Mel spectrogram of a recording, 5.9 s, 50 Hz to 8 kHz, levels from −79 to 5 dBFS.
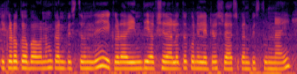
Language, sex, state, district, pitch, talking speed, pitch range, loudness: Telugu, female, Telangana, Mahabubabad, 215 Hz, 110 wpm, 210-225 Hz, -12 LUFS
